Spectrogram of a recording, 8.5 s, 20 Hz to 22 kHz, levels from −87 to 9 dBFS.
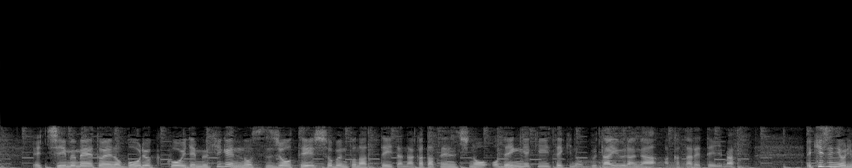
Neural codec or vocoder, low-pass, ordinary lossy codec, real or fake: none; 5.4 kHz; none; real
